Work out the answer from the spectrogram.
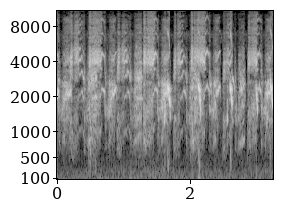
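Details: Bush quail calling, used as a lure: dense, harsh chirping notes overlap in fast, irregular bursts with no pauses.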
